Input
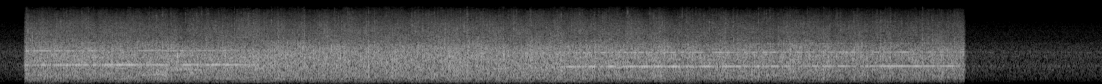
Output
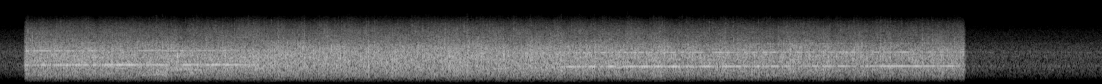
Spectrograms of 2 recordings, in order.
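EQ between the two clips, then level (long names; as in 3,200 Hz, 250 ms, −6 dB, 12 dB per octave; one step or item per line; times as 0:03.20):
high-pass filter 560 Hz 12 dB per octave
high-frequency loss of the air 140 metres
+5.5 dB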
